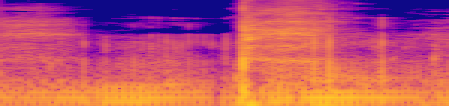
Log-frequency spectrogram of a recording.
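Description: A cat purrs right up against the microphone, a steady low rumbling throb with a brief bump of handling noise partway through. No one speaks.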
